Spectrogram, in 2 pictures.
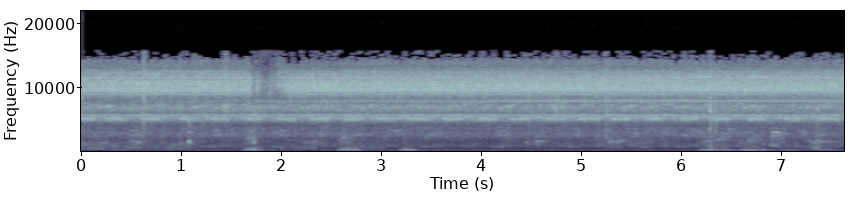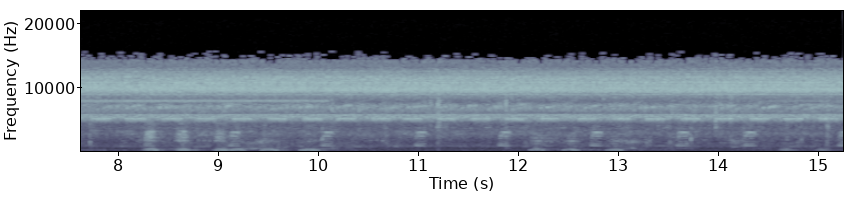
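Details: Frog chorus of quick low croaks, several callers overlapping in bursts then thinning out, set against a persistent high, even insect hum.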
